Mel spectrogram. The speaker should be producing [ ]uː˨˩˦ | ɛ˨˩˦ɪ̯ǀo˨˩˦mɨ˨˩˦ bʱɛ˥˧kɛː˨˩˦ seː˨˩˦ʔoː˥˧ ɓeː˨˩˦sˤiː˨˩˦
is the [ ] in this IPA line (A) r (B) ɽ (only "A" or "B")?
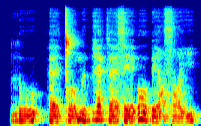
A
